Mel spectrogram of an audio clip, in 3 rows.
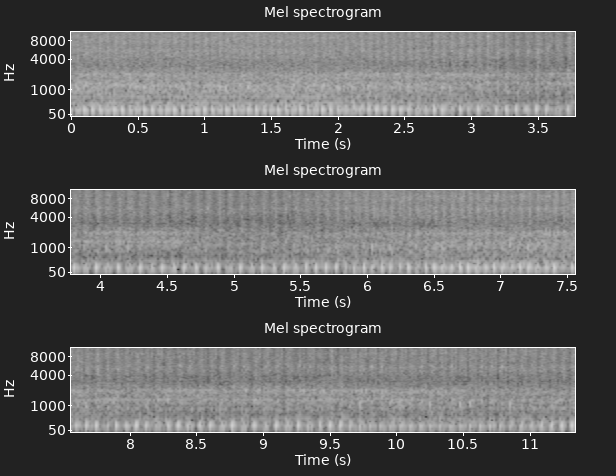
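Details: Briggs & Stratton 31Q777-0215E1 single-cylinder lawn tractor engine after repairing a dropped valve seat and no-compression/overheating, valve clearances set to .005 in, battery a little low; catches and settles into a steady, even thumping run with no knocks or misses, healthy.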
